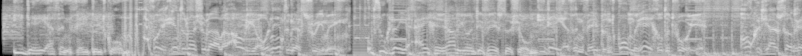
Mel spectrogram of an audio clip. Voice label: Commercial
